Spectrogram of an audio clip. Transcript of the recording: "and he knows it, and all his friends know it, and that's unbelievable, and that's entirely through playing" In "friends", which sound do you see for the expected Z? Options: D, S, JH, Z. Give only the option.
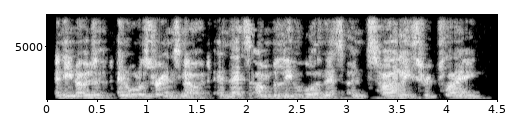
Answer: Z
